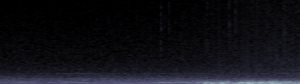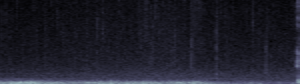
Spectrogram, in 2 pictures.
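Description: A long, low rumble of thunder swells up about two seconds in and dies away near the end, after a faint sustained low tone at the start.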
